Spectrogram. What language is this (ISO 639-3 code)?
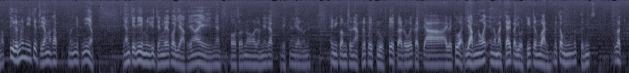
tha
